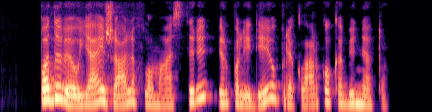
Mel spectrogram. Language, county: Lithuanian, Utena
